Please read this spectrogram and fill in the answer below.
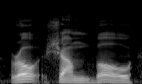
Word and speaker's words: Rochambeau: Our watchword was Rochambeau, the commander of the French forces' name, a good watchword for being pronounced Rochambeau. It sounded, when pronounced quick, like rush on, boys.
